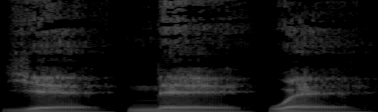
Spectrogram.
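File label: "yenewe", concatenated syllables; Affixing experiment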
